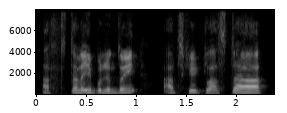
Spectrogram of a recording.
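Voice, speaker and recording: A man with a Bengali accent teaches an online spoken English class, slowly reading out English words and example sentences and giving each meaning. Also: high voice, fairly bright tone, no room sound, clean studio sound. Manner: reads word lists slowly, pairing each English word with its meaning.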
